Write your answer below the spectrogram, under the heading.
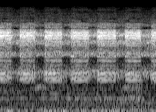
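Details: A cicada in a forest sits on tree bark singing; a male's loud mating call to attract a mate, made by tymbals on the abdomen, a loud, high, shrill buzz pulsing in rapid surges about three or four times a second.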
